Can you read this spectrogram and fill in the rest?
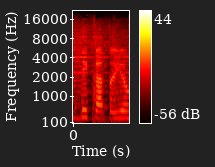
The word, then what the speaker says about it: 刑事: これ刑事と書いてデカと読むんですけど、大事なポイントです。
